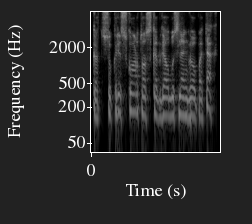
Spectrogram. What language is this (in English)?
Lithuanian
